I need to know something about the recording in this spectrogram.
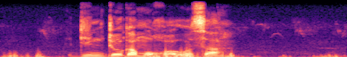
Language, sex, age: Southern Sotho, male, 26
